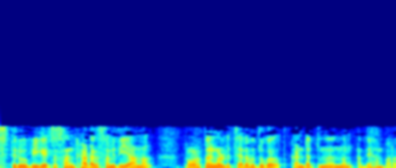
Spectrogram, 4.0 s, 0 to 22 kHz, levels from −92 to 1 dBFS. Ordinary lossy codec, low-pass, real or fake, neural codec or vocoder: MP3, 32 kbps; 5.4 kHz; real; none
